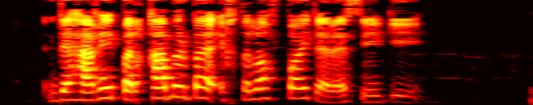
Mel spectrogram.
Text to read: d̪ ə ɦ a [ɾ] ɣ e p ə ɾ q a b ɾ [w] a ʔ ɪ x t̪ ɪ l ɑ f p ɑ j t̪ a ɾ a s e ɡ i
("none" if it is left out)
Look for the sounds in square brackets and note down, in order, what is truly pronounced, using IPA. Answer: none, b

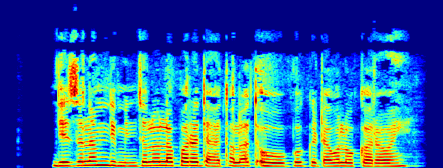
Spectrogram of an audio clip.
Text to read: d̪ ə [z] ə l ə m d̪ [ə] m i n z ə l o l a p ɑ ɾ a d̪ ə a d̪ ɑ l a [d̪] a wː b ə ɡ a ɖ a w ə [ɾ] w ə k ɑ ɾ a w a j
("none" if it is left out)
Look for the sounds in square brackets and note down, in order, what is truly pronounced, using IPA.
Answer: z, ə, t̪, l

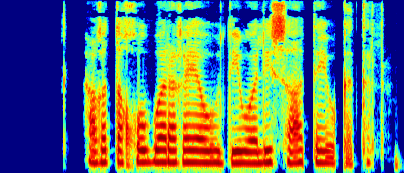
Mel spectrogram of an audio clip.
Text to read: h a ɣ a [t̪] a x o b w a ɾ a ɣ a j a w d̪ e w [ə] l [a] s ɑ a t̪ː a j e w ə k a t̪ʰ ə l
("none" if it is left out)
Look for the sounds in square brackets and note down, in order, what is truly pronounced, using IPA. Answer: t̪, ɑ, i

